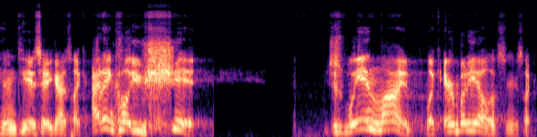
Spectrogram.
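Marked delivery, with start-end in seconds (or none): 0.9-5.1 high-pitched, insistent comeback; mock exasperation. Airport officer getting into it with passenger, mock exasperation. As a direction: imitate an officer fed up with arguing. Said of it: "they're starting to get into it".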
